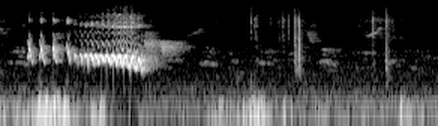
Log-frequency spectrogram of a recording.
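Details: Black-naped oriole used as a lure to get other orioles singing and excited: four short clipped notes, then a drawn-out, buzzy, nasal run that slides downward. A fainter harsh note follows, with low thumps and scattered ticks in the background.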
